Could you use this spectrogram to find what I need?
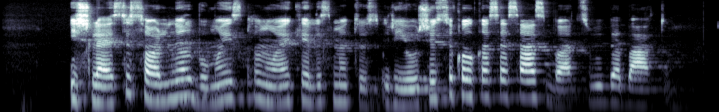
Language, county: Lithuanian, Vilnius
